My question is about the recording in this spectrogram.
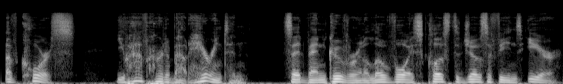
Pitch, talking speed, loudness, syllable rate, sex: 100 Hz, 180 wpm, -18 LUFS, 5.9 syllables/s, male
